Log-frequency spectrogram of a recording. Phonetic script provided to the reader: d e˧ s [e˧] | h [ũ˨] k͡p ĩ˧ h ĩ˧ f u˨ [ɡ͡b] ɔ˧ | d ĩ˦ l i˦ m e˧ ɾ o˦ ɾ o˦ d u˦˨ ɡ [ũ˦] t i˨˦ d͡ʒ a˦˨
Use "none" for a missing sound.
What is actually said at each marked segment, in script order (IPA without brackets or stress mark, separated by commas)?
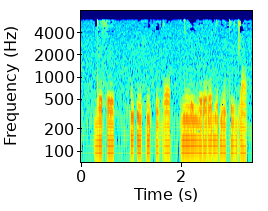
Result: e˧, ũ˦, ɡ, ũ˨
